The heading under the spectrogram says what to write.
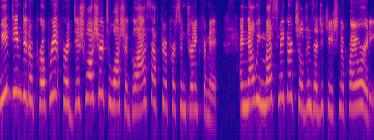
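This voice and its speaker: Raising and projecting her voice, a woman speaks at a fairly quick pace with lively intonation and a bright, sharp tone, in a dry, close sound with no echo over a quiet background. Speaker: parent giving public comment. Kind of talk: public comment at meeting. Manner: loud.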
